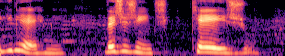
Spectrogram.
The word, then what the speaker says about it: Guilherme: no livro de vocês quando o que o e o g o são seguidos de é ou ir a letra u na maioria das vezes não representa nenhum som e portanto não é pronunciada veja alguns exemplos queijo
